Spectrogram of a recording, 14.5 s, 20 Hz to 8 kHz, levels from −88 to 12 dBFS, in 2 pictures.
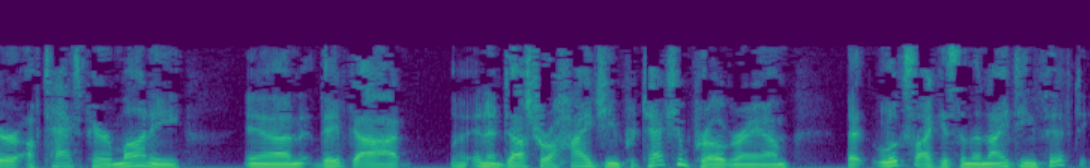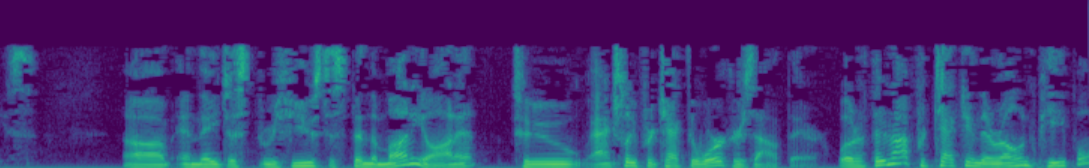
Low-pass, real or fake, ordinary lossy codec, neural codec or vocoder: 7.2 kHz; real; MP3, 24 kbps; none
